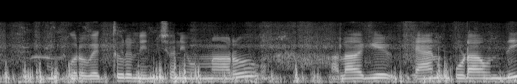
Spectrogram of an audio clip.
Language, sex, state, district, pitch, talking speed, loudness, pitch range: Telugu, male, Andhra Pradesh, Sri Satya Sai, 145 Hz, 95 wpm, -16 LUFS, 135-150 Hz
